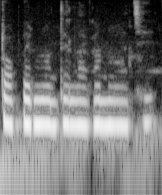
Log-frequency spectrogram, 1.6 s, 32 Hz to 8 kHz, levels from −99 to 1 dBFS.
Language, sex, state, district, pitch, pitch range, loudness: Bengali, female, Tripura, West Tripura, 230 Hz, 225-235 Hz, -12 LUFS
